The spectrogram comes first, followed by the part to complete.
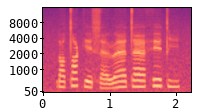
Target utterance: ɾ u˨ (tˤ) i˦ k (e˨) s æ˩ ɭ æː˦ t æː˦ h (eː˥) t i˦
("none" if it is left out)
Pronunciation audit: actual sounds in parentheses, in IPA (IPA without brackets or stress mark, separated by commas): tˤ, e˨, eː˥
